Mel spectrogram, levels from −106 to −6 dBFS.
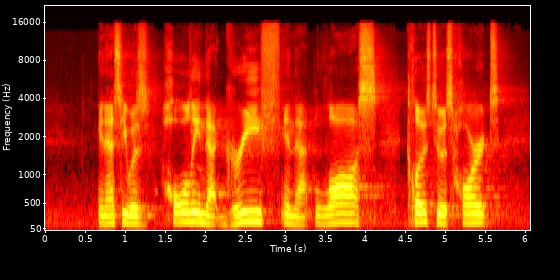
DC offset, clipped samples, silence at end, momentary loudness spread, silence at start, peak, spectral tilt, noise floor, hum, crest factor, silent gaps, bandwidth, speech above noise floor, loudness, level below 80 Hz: under 0.1%; under 0.1%; 0.3 s; 10 LU; 0.65 s; -10 dBFS; -4.5 dB/octave; -62 dBFS; none; 20 dB; none; 16 kHz; 34 dB; -28 LUFS; -74 dBFS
